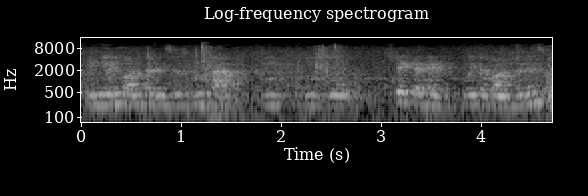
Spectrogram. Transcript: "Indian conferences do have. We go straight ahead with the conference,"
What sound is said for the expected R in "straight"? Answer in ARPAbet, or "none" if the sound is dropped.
none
